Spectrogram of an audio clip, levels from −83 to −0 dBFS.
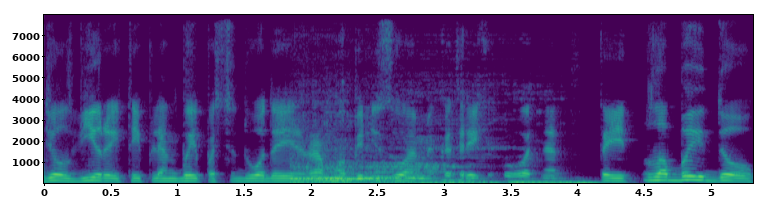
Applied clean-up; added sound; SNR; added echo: classical method log-MMSE.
